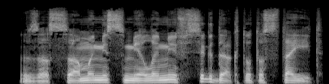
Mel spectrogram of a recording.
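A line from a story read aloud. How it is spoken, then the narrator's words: Plain. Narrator (Russian): сказал я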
